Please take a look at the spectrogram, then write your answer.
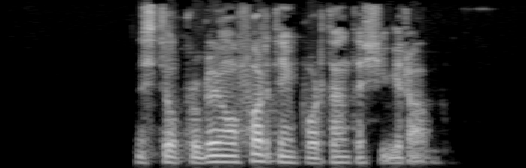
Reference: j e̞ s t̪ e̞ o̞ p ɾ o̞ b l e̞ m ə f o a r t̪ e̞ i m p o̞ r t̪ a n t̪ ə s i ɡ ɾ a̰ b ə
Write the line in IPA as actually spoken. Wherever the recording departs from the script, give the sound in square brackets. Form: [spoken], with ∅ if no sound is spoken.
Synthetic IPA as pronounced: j e̞ s t̪ e̞ o̞ p ɾ o̞ b l e̞ m ə f o a r t̪ e̞ i m p o̞ r t̪ a n t̪ ə [ʃ] i ɡ ɾ a̰ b ə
